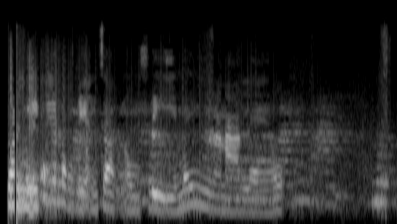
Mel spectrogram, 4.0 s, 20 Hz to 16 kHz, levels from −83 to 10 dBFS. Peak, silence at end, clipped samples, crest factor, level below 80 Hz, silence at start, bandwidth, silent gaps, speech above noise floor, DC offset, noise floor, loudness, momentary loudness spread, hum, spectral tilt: -4 dBFS; 0.1 s; under 0.1%; 22 dB; -62 dBFS; 0.05 s; 11.5 kHz; none; 24 dB; under 0.1%; -50 dBFS; -26 LUFS; 22 LU; none; -4.5 dB/octave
